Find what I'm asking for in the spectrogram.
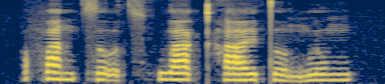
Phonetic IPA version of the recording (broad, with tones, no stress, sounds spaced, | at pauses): f a˥˩ n t͡s ɤ̰˨˩ t͡sʰ w ä˥ kʰ a˧˥ ɪ̯ t̪ ɤ̰˨˩ ŋ l ʊ˥ ŋ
